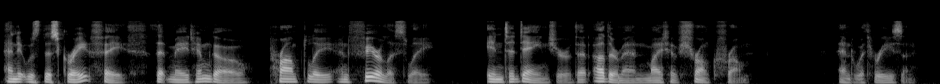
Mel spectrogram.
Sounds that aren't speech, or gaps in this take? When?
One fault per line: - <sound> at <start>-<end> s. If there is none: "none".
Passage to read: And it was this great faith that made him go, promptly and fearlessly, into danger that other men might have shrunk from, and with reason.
none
